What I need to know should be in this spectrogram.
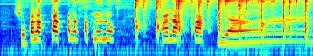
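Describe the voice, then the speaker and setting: Fairly brisk speech from a man amid noticeable background noise. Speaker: charity vlogger. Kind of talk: casual vlog talk to viewers. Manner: loud.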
